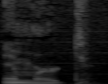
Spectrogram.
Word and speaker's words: Emmert: well amid to college hoops scandal NCAA's Mark Emmert am i pronouncing that correct brother rich Emmert emirate you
